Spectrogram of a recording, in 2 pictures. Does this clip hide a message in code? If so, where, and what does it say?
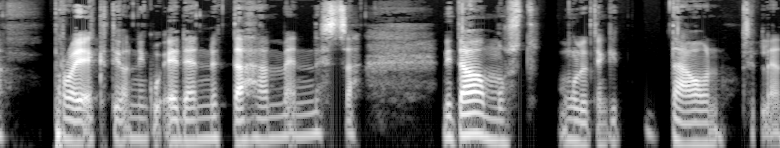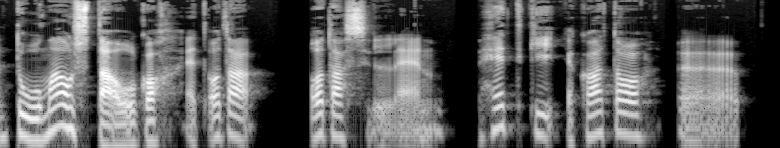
No, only speech in Finnish.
